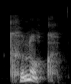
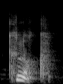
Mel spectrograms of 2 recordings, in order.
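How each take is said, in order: Both takes have the same delivery.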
